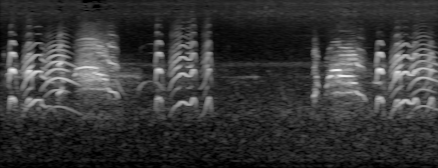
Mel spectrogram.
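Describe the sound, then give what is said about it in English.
High-pitched whistling calls of a fulvous whistling duck, a lanky brown bird, repeated in quick bursts of squeaky, wavering notes with short pauses between. They are fairly loud, with no talking. “The fulvous whistling duck is a lanky brown bird with a high-pitched call.”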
